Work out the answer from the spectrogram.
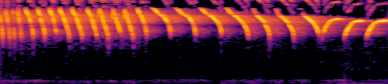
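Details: Canary song used to get a lazy canary singing: a rapid string of descending whistled notes that gradually slows into wider, spaced downward sweeps.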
